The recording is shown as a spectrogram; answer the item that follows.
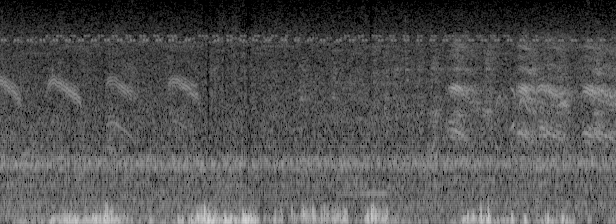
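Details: White-eared puffbird (Nystalus chacuru), an Atlantic Forest bird from Lídice, gives thin, high, slurred whistles falling in pitch, several in quick series, over heavy low wind-like rumble and a steady insect hum.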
